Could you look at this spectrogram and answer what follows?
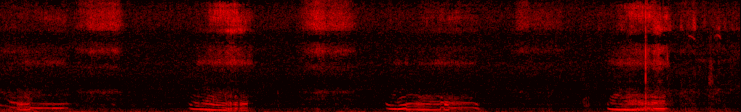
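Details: Snoring cat: soft, squeaky, whistling snores on each breath, about four in nine seconds, over faint background noise.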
